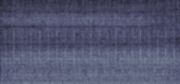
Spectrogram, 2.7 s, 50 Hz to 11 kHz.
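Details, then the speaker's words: Mini 1275GT with 1275 GT engine after tuning: rebuilt carb, 1.4 ohm coil, original distributor, no ballast cable; even, steady idle with no misses or coughs, smooth unchanging hum, running cleanly. "So that's idling all finished now. As you can see, that's nice and steady. It's cuz it's got a rebuilt carb on it."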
